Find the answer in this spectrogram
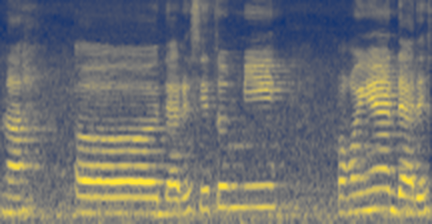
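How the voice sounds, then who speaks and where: The speech comes at a moderate pace with fairly even intonation, amid noticeable background noise and audible room echo. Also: woman. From Indonesia, Kalimantan. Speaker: university student. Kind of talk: interview testimony. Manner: halting, many fillers.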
